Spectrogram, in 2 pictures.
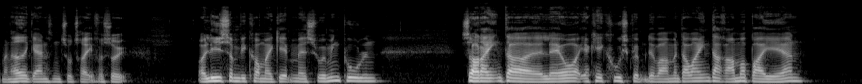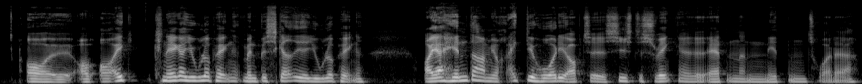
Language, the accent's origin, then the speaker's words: Danish; Denmark; moved away as an adult; also born or lived in England; vi er danskere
